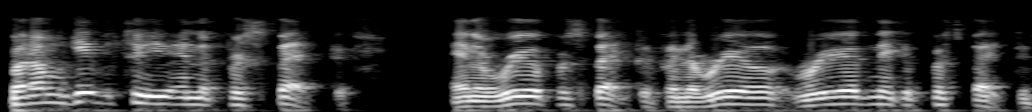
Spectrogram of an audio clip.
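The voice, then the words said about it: Speaks with a twang. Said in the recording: “you hear that twang in my voice ... you know when you hear that twang in that voice”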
